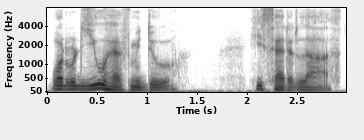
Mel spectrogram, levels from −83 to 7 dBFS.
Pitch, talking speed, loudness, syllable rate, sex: 105 Hz, 200 wpm, -16 LUFS, 4.5 syllables/s, male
